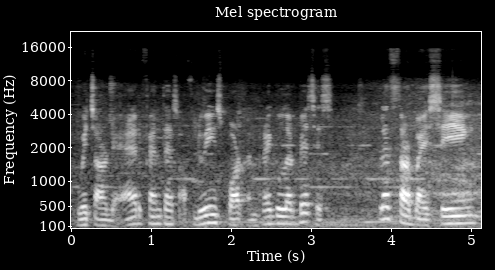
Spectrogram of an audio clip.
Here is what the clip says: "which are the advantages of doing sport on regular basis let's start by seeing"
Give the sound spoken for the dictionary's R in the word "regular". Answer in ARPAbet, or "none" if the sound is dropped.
R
